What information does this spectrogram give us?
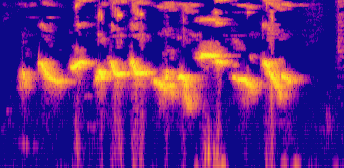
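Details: Continuous warbling song of a white-rumped shama, with slurred, overlapping whistles rising and falling in a rich, varied phrase lasting nearly three seconds, plus high thin notes above; a soft brief click near the middle.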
